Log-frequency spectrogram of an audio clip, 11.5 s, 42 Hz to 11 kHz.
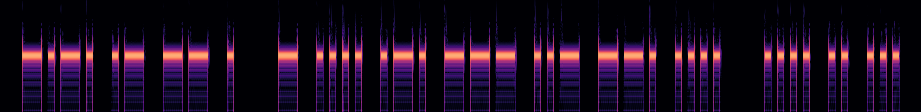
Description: Morse code, heard as a keyed tone, about 14 wpm, 700 Hz. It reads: CAME THROUGH HIS
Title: Sentences from Top 1200 Words 15wpm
